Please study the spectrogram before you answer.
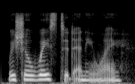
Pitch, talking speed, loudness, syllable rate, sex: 205 Hz, 220 wpm, -16 LUFS, 7.1 syllables/s, female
